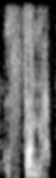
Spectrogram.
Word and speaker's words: Hufanga: which is Cameron Bynum, who's only 26, and Hufanga. That's how you say it, right? Hufanga. Yeah, you got it. Hufanga.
